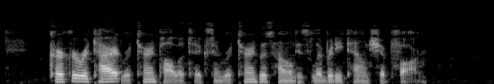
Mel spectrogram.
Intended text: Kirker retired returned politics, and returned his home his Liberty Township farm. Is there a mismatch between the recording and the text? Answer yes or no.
no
